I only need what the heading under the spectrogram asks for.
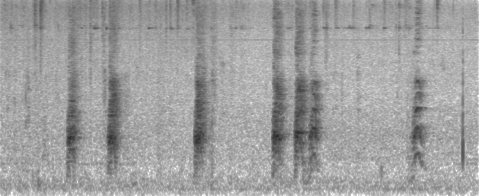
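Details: Pet dog doing virtual hunting, giving about seven short, sharp yips and barks at irregular intervals, some in quick pairs, over a quiet background.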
